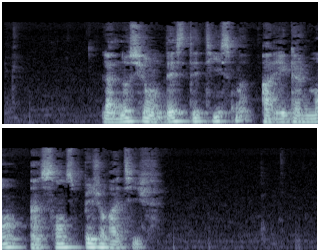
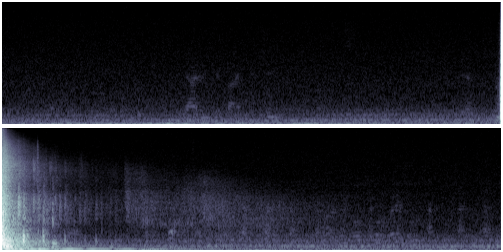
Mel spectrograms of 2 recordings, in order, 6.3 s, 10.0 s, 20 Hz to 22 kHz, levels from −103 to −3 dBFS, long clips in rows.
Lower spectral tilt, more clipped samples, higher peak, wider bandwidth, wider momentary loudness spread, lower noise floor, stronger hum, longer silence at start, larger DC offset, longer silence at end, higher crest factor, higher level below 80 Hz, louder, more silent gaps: about the same, -5.5 dB/octave vs -5.5 dB/octave; neither; second, -10 dBFS vs 0 dBFS; second, 11.5 kHz vs over 20 kHz; second, 9 LU vs 30 LU; first, -69 dBFS vs -59 dBFS; neither; second, 1 s vs 5 s; neither; second, 1.6 s vs 4.3 s; second, 20 dB vs 26 dB; second, -54 dBFS vs -38 dBFS; second, -27 LUFS vs -15 LUFS; neither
